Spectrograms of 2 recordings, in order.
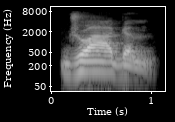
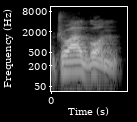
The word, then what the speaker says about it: dragon: Y las palabras de más de dos sílabas que terminan en on, en general se pronuncia esa O con una schwa. Se diría dragon, no dragon, ni demon, ni falcon, sino que dragon, demon, falcon, cannon, melon.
